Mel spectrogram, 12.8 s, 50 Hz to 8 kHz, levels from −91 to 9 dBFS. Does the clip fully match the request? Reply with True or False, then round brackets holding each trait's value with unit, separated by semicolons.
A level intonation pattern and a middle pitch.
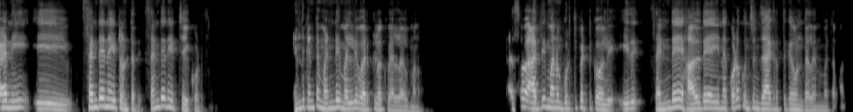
False (4.5 semitones; 155 Hz)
